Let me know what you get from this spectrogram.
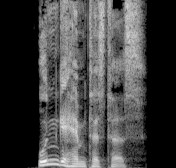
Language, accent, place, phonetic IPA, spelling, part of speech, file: German, Germany, Berlin, [ˈʊnɡəˌhɛmtəstəs], ungehemmtestes, adjective, De-ungehemmtestes.ogg
- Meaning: strong/mixed nominative/accusative neuter singular superlative degree of ungehemmt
